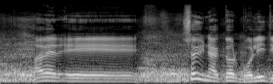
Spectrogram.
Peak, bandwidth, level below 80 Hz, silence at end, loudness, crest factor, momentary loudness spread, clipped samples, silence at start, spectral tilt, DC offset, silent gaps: 0 dBFS; 17.5 kHz; -62 dBFS; 0 s; -15 LUFS; 14 dB; 5 LU; under 0.1%; 0 s; -4.5 dB/octave; under 0.1%; none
